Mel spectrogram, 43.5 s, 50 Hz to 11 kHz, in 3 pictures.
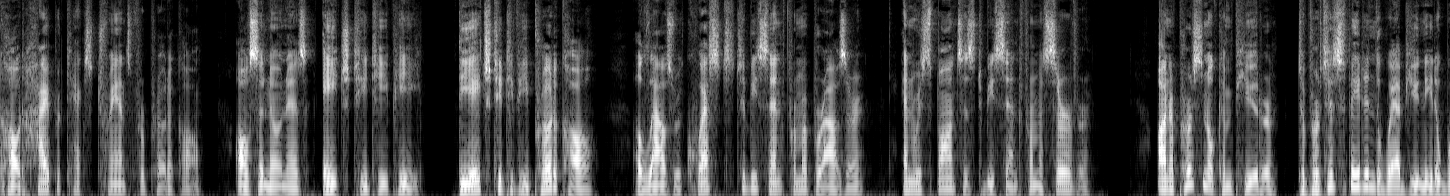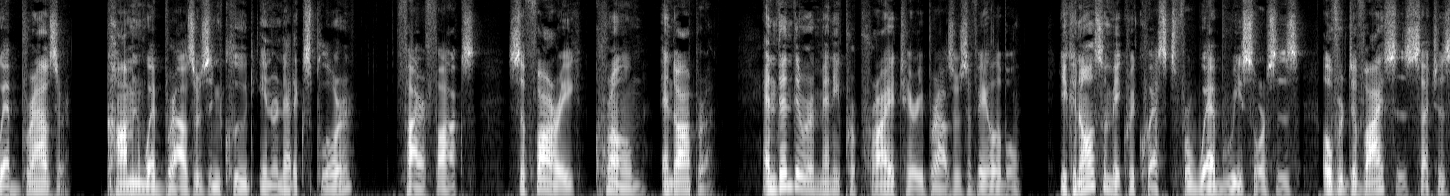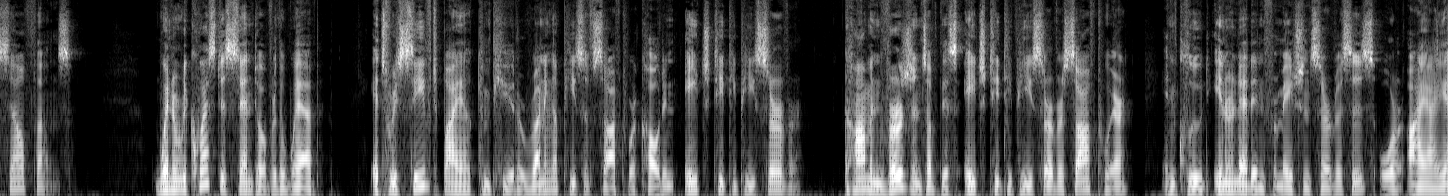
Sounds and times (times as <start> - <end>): Speech: 0.0 - 11.0, 11.6 - 29.8, 30.6 - 43.4.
